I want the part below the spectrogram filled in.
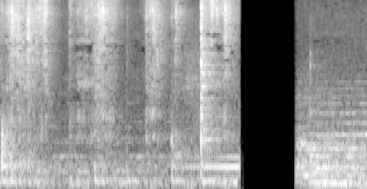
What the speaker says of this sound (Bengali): একবার এটাকে ভালো করে মিক্স করে দেবো চামচ দিয়ে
